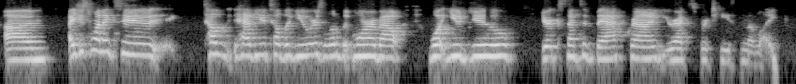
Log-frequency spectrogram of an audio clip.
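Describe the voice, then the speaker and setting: A woman's voice: fairly high pitch, moderate pace, sharp tone, low-quality recording. A woman hosting an interview, introducing her guest in a hesitant way with many filler words. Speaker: interview host. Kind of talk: hosted interview.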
